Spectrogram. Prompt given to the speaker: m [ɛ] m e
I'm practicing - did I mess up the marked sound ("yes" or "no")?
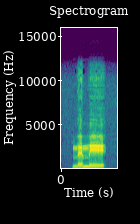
no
